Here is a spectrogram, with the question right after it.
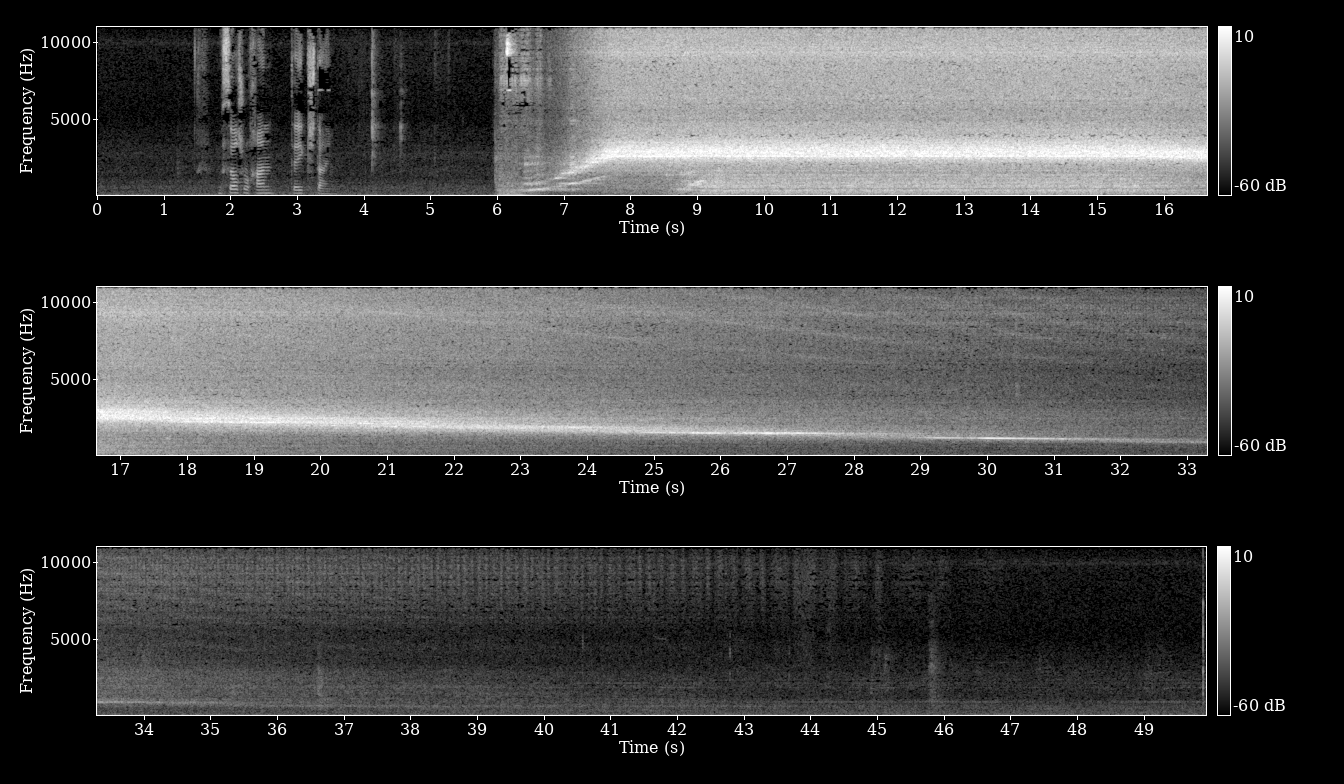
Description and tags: Tablesawnaama agassi
worktools, Tablesaw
